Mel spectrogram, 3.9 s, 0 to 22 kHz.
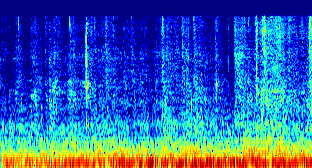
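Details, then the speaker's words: New Centurion D10 sliding gate motor during limit setup, after slow runs to both end stops, now running fast open and close. Low steady motor hum with even gear rumble and no knocks or grinding: normal operation. "Okay, so after going slowly to the first end stop and then to the second end stop, the gate has run fast and then it opens and closed."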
